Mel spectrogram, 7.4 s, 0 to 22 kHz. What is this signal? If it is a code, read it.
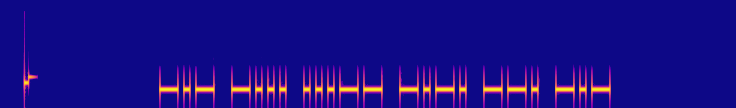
Morse code, heard as a keyed tone, about 20 wpm, 700 Hz. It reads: KB3CGK
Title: USA Call Signs 20wpm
